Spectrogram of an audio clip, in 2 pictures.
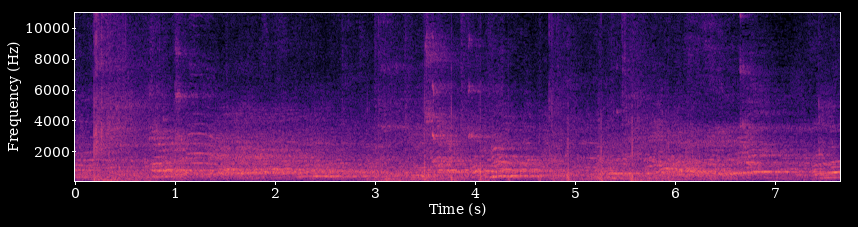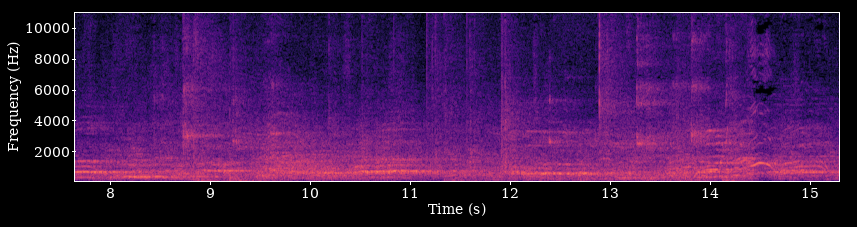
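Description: Indoor volleyball rally in a large, echoing sports hall: the ball is struck sharply several times, spread through the rally, over steady shouting and calling from players and spectators.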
